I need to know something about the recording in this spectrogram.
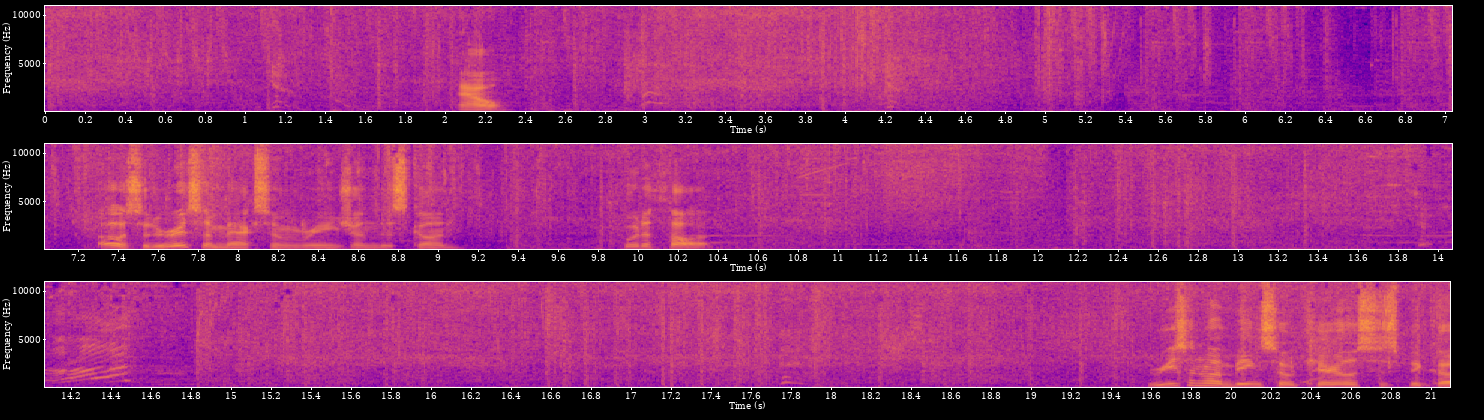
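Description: Game sound effects of magic blasts and clashes play.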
